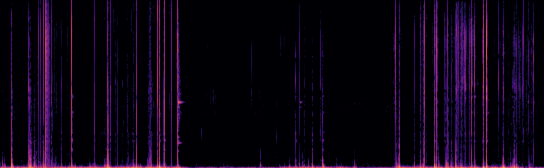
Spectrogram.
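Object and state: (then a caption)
Silicone ear microphone scraped with metal tool. A thin hooked metal dental tool scratches inside the ear canal of a white silicone dummy ear on a binaural microphone, the ear soft and solid-looking. Close, low, rumbling scrapes and sharp clicking ticks come in dense bursts, pause briefly around the middle, then resume, with a faint high hiss underneath.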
